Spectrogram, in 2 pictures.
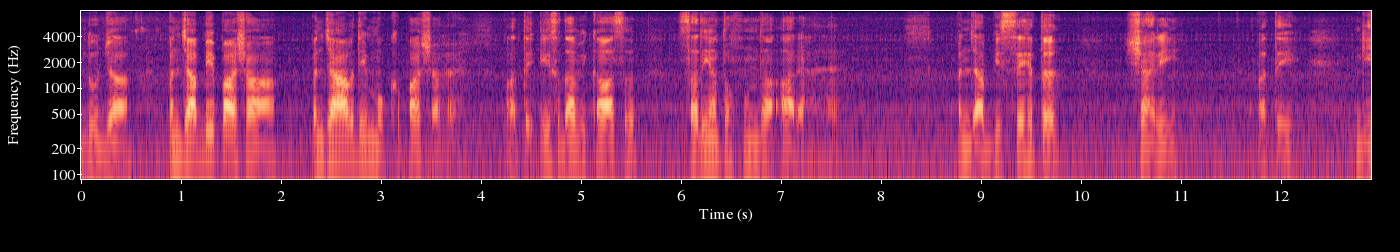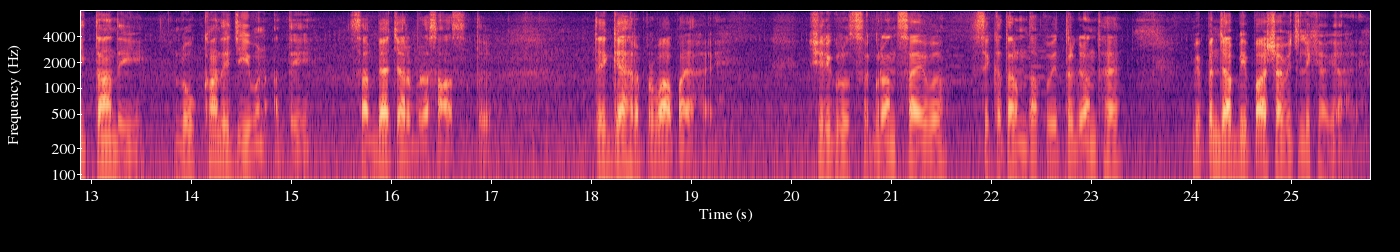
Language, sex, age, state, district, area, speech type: Punjabi, male, 30-45, Punjab, Mansa, urban, spontaneous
